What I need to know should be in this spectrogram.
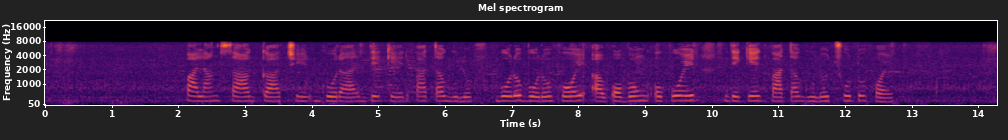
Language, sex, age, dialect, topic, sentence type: Bengali, female, 18-24, Standard Colloquial, agriculture, statement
